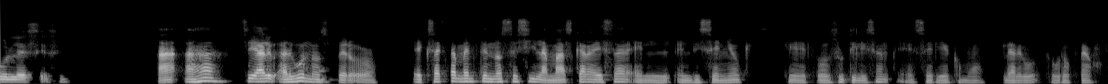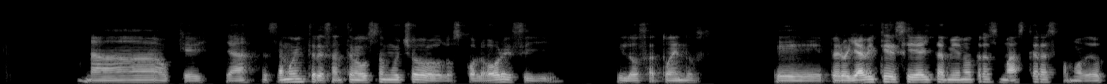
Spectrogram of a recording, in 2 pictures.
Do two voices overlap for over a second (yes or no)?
no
